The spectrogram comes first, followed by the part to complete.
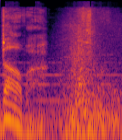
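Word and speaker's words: da'wa: Dawa is the way it's pronounced.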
